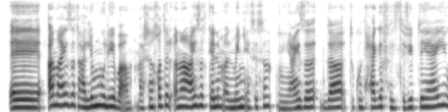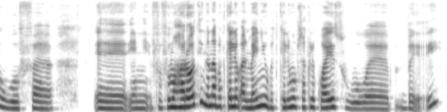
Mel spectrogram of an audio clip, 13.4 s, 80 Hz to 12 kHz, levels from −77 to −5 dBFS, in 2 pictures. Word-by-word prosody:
آآ، 225 0 +4
أنا 295 +1 +6
عايزة 300 +1 +2
أتعلمه 265 +2 +4
ليه 260 0 +4
بقى، 185 -3 0
عشان 210 +4 -2
خاطر 270 +3 -1
أنا 250 +1 +4
عايزة 275 +4 +3
أتكلم 255 -3 0
ألماني 225 +2 0
أساسًا، 240 +5 -6
يعني 190 -1 -6
عايزة 235 +4 +1
ده 230 +1 +1
تكون 225 0 -8
حاجة 230 +2 -1
في 245 -3 -6
الCV 215 +1 -6
بتاعي، 250 +5 -1
وف 200 -3 -6
آآ 190 -2 -4 1.1
يعني 195 -1 -8
ف 205 +2 -12
في 215 +2 -6
مهاراتي 240 +8 +5
إن 320 - +1
أنا 280 0 +4
باتكلم 255 -1 +1
ألماني 225 +6 +2
وباتكلمه 225 +1 -2
بشكل 235 -1 -4
كويس 225 +2 0
وب 185 +2 -7
إيه، 250 - -8
230 Hz, 160 wpm, -25 LUFS, 215-255 Hz, 1.1 s, أنا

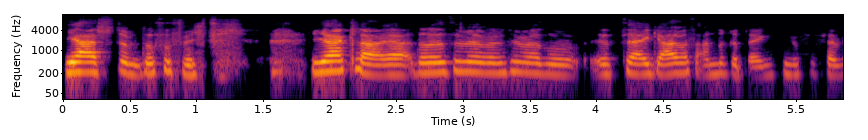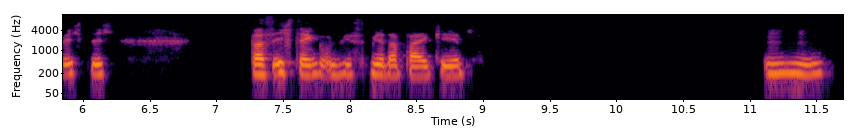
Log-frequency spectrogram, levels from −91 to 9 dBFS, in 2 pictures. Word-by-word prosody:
Ja 215 0 +11
stimmt, 215 -4 -3
das 195 +1 -1
ist 225 -2 -4
wichtig. 180 - -7 0.5
Ja 225 +2 +9
klar, 195 -8 +4
ja, 180 0 +2
das 210 +1 +1
sind 230 - -3
wir 220 -1 +1
beim 205 0 -3
Thema 210 -3 -4
so, 180 -2 -7
ist 185 0 -9
ja 195 -3 +3
egal 190 +1 +1
was 205 +1 -6
andere 185 0 -10
denken, 175 +5 -11
es 185 +1 -19
ist 200 -2 -32
ja 175 -1 -4
wichtig 190 0 -4 1.1
was 185 -1 +2
ich 205 0 0
denke 180 0 -2
und 180 - -6
wie's 185 0 -11
mir 190 -2 -1
dabei 165 -2 -3
geht. 165 +2 -6 2.2
Mhm. 195 0 -5
195 Hz, 170 wpm, -22 LUFS, 180-210 Hz, 2.2 s, Ja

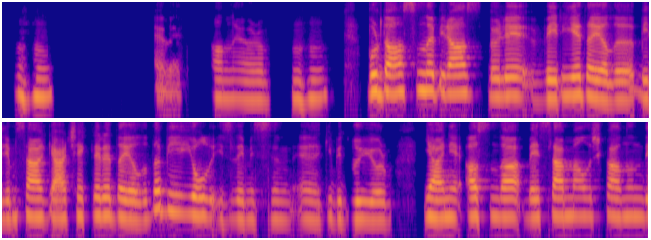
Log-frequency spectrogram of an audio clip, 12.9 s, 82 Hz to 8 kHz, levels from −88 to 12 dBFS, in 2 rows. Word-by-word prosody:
Hı 205 - -3
hı. 195 +2 -4 1.0
Evet, - - -14 0.3
anlıyorum. 180 -3 -9 0.2
Hı 185 - -6
hı. 185 +3 -9 0.4
Burada 230 0 +7
aslında 235 +1 +1
biraz, 225 0 +2
böyle, 195 -4 -1
veriye 205 +3 +2
dayalı, 175 +1 +2
bilimsel 190 +1 +2
gerçeklere 200 +1 0
dayalı 180 -2 0
da 265 -1 +2
bir 235 -2 -3
yol 205 -2 0
izlemişsin, 175 0 -10
eee, 180 -1 -9
gibi 180 +1 -11
duyuyorum. 175 -2 -3 0.3
Yani 190 -1 +2
aslında 195 -1 +2
beslenme 195 +1 +1
alışkanlığını 200 0 -3
195 Hz, 120 wpm, -21 LUFS, 180-205 Hz, 1.0 s, Burada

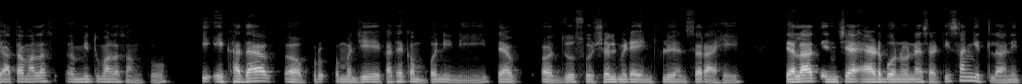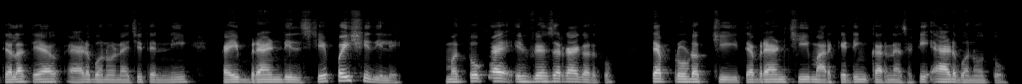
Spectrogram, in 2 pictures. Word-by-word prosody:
आता 120 +2 +1
मला 130 +2 -1 0.3
मी 125 +1 -3
तुम्हाला 125 -2 -2
सांगतो, 100 0 -10 0.4
की 145 - -2
एखाद्या 130 +5 +5
अ, 125 -7 +1
प्रो 110 +4 -8
म्हणजे 110 +2 -1
एखाद्या 115 +4 -2
कंपनीनी 105 -3 -5
त्या 110 -1 +2 0.3
अ, 115 - +2
जो 110 0 0
सोशल 110 +2 -1
मीडिया 115 0 +1
इन्फ्लुएन्सर 105 +1 -2
आहे, 95 +1 -2 0.5
त्याला 135 +4 +9
त्यांच्या 125 -2 +3
ॲड 120 0 +7
बनवण्यासाठी 115 0 0
सांगितलं 145 - -2
आणि 105 +1 -3
त्याला 115 +2 +3
त्या 120 +2 +3 0.3
ॲड 110 +2 0
बनवण्याची 110 0 -4
त्यांनी 110 +1 -6 0.4
काही 110 +1 +4 0.2
ब्रँड 115 0 +4
डिल्स 105 -2 -3
चे 135 +2 +2
पैसे 175 -3 +4
दिले. 95 -5 -6 0.5
मग 125 +1 -2
तो 150 - +4
काय 145 -1 +5
इन्फ्लुएन्सर 135 +1 +1
काय 130 -1 +4
करतो? 105 0 -5 0.4
त्या 135 - +7
प्रॉडक्ट 125 -2 -1
ची 110 -2 -4
त्या 115 - +1
ब्रँडची 115 0 0
मार्केटिंग 110 +2 -2
करण्यासाठी 105 +1 -4
ॲड 120 -2 +3
बनवतो. 100 -2 -8
115 Hz, 150 wpm, -23 LUFS, 105-125 Hz, 0.5 s, त्याला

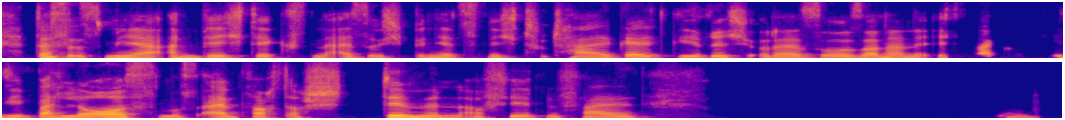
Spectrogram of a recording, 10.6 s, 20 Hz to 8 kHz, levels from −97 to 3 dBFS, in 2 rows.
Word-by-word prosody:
Das 215 0 +3
ist 200 0 +3
mir 195 -2 +1
am 180 -2 -2
wichtigsten. 180 -2 -4
Also, 180 -1 -6
ich 175 0 -8
bin 180 +1 -4
jetzt 170 +1 -6
nicht 185 -1 -6
total 175 0 -4
geldgierig 185 +1 -1
oder 185 -1 -1
so, 190 +2 -2
sondern 180 -1 0
ich - - -8
sage, 180 0 -2 0.3
die 185 -1 -1
Balance 190 +2 +4
muss 195 0 -3
einfach 190 -1 +1
doch 165 - -8
stimmen 210 -3 +5
auf 195 - -8
jeden 190 +2 -3
Fall. 200 +1 -2 1.9
Mhm. 230 0 -12
185 Hz, 155 wpm, -24 LUFS, 180-195 Hz, 1.9 s, stimmen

